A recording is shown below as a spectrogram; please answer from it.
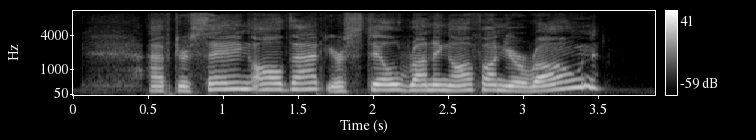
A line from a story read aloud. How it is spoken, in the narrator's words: Lifra let out a light, carefree laugh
